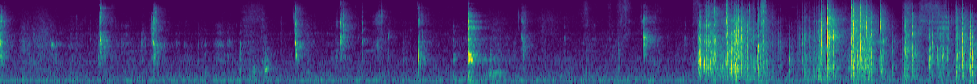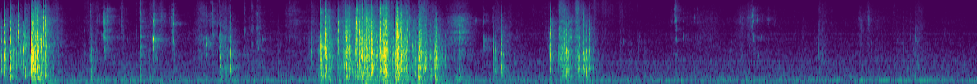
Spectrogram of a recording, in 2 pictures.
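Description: Close-miked chewing of sauced fried chicken and Chinese noodles, with small wet mouth clicks, and two louder spells of crunching about seven and thirteen seconds in.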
